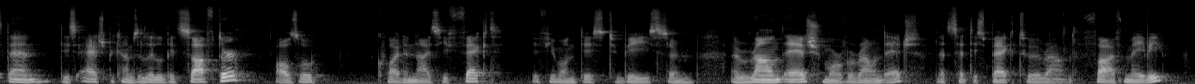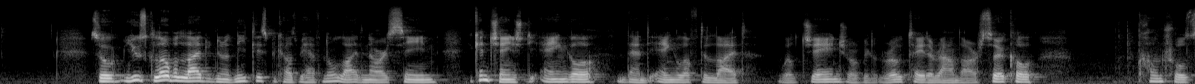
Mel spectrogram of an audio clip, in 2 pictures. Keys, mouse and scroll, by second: 8.9 click, 10.5 5, 11.8 click, 17.0-23.6 drag, 23.6 ctrl+z.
